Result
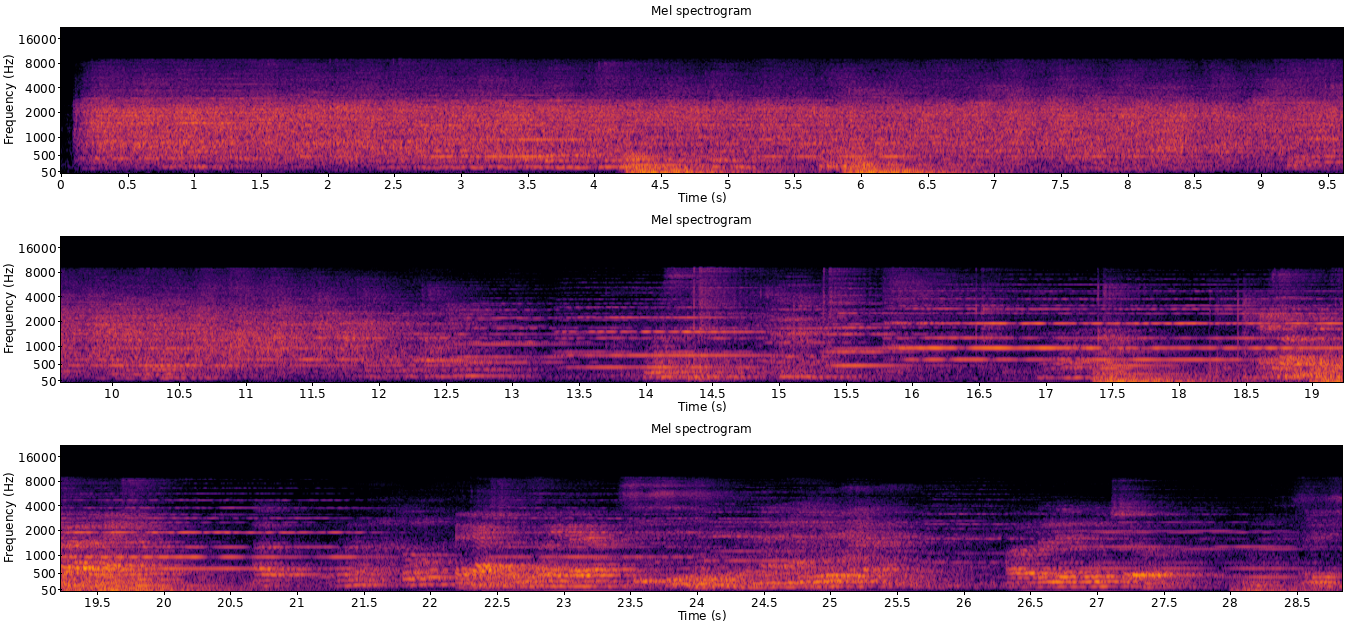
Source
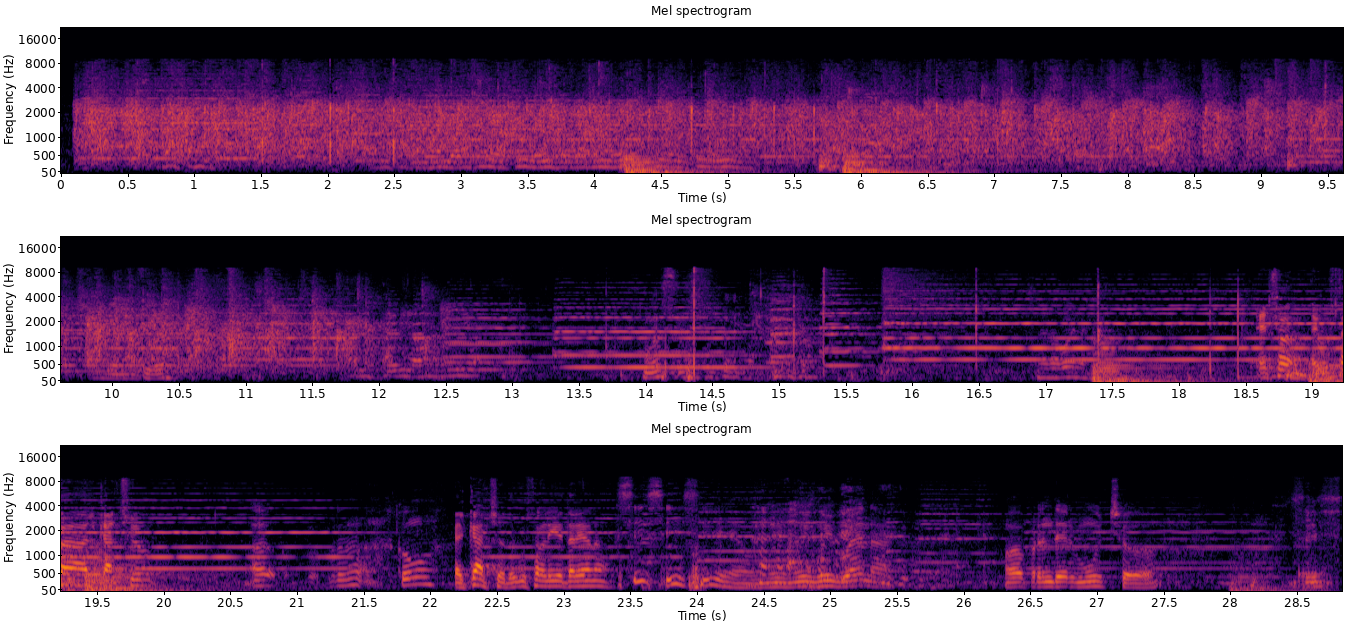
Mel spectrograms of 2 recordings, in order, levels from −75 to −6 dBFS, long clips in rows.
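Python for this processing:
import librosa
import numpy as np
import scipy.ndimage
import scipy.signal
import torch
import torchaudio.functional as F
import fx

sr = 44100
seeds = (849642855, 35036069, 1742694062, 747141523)

p1 = fx.low_shelf(x, sr, hz=220.0, db=4.5)
p2 = 10.0 ** (-26.0 / 20.0) * np.tanh(p1 / 10.0 ** (-26.0 / 20.0))
p3 = p1 + (p2 * 10.0 ** (-5.5 / 20.0))
p4 = fx.rev_schroeder(p3, sr, rt60_s=1.5, comb_ms=38, drr_db=-7.5)
y = p4 * 10.0 ** (-7.5 / 20.0)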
